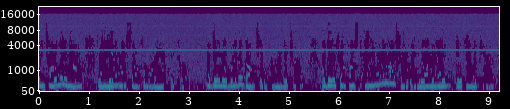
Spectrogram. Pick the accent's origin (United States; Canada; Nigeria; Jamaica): Canada; Newfoundland and Labrador; I was raised in Labrador with my dad, mom, and sisters.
